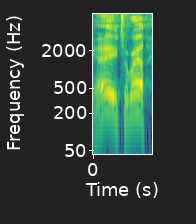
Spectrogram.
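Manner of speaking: a voice calling his name out loud; a loud outer voice calling Terrell; called out loud. Shown as a demonstration. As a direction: call his name as if from the sky. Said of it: "in here".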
